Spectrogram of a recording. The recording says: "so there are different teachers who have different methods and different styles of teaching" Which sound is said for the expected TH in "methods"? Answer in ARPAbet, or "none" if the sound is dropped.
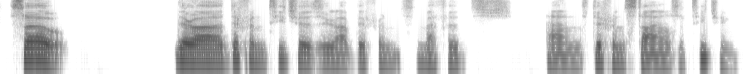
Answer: TH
